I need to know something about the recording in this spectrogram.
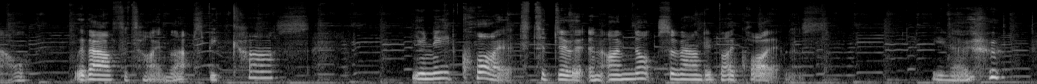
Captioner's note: laughing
